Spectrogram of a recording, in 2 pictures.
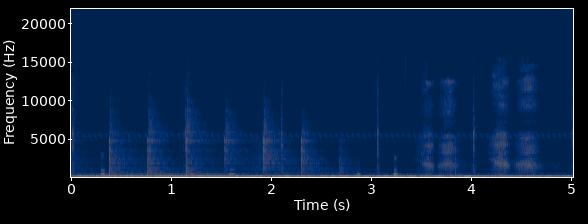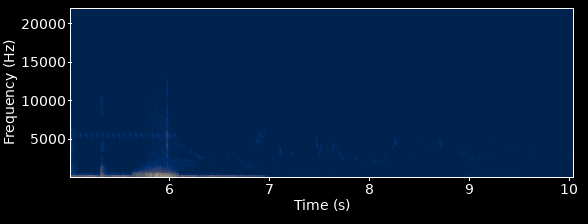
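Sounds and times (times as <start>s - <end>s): low rumbling: 0.0s - 7.0s
faint bird chirps: 5.2s - 10.0s.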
